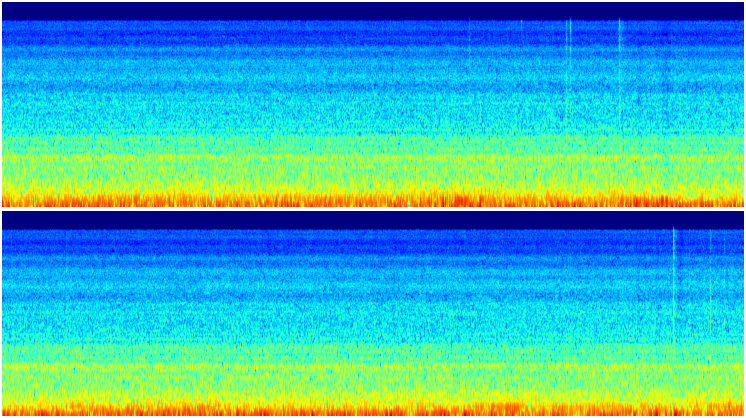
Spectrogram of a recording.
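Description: City transit bus running steadily at highway speed: a continuous low engine and road rumble with a faint steady whine above it.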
